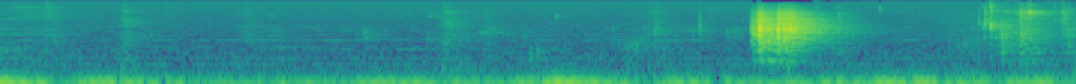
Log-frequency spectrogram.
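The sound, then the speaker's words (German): Glasses clink together in a toast: one bright, sharp chime rings out partway through, followed by a softer second tap near the end, over a quiet background with no talking. “Ähm, ich würde sagen, dann stoßen wir auch mal an.”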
